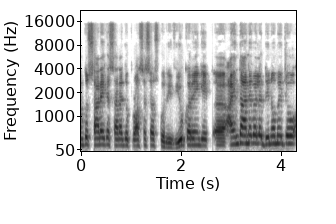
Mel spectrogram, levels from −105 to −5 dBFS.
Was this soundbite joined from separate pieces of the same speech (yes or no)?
yes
